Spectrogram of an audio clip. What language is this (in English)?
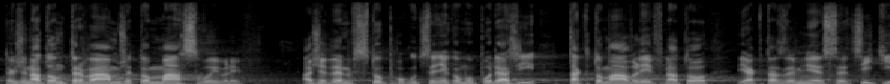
Czech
